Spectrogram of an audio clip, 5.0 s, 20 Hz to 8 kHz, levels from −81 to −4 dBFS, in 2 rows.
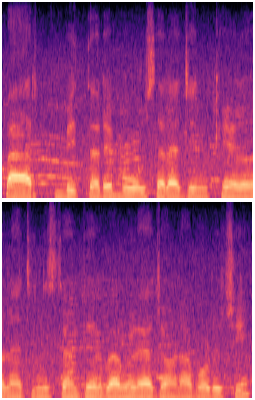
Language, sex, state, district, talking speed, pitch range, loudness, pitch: Odia, female, Odisha, Khordha, 130 wpm, 160-175 Hz, -16 LUFS, 165 Hz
